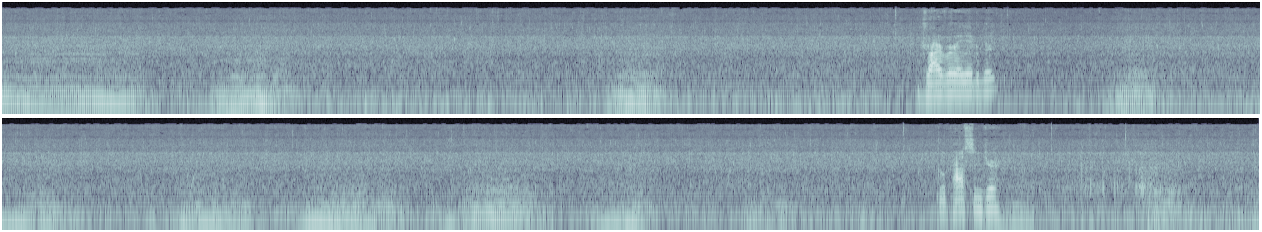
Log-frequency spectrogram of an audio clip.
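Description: A creek babbles steadily over stones.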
